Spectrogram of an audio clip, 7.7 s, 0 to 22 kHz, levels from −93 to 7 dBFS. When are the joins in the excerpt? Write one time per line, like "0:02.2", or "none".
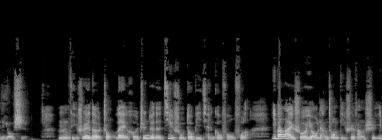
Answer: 0:01.4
